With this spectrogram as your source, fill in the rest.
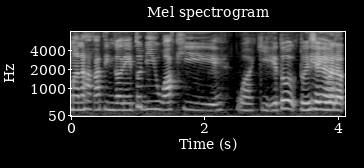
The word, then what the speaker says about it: Waukee: Kalau orang yang nggak tahu mungkin bakal bilangnya Waukee. Waki. Dan ternyata U-nya silent, jadi Waukee.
